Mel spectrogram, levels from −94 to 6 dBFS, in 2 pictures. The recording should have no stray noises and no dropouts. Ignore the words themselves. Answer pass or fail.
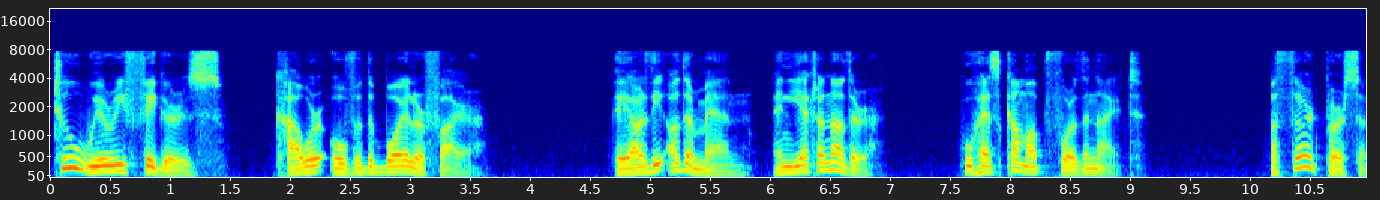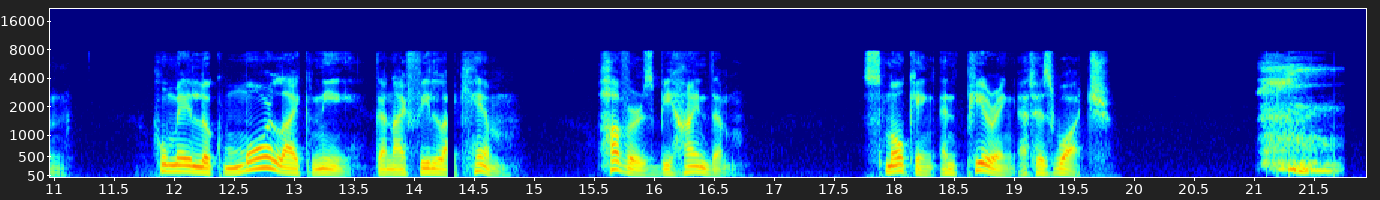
fail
